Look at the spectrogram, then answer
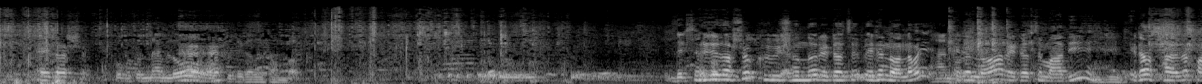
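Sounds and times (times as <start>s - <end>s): pigeons cooing: 4.2s - 9.2s.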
